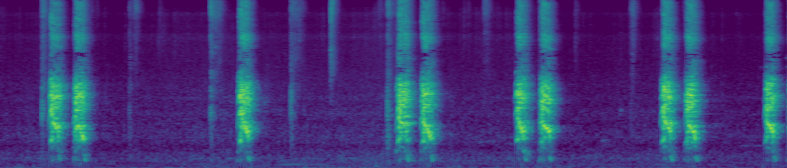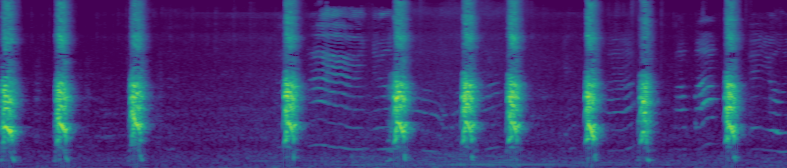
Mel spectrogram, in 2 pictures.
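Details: Persistent barking by a German Shepherd puppy, often in quick pairs, about two dozen sharp barks over twenty seconds, with a whiny, wavering yelp blending in partway through.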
